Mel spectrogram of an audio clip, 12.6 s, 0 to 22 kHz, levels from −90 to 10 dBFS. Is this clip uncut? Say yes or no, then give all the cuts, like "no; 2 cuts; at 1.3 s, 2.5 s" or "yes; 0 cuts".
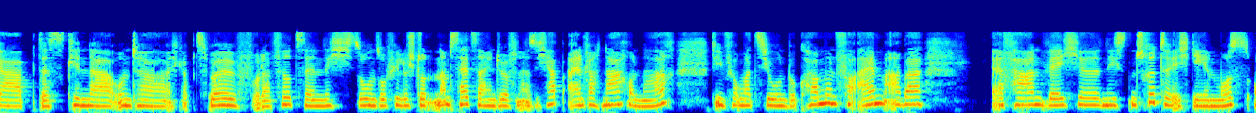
yes; 0 cuts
